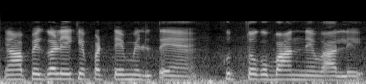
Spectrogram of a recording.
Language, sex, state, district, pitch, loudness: Hindi, female, Haryana, Charkhi Dadri, 225 Hz, -16 LUFS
